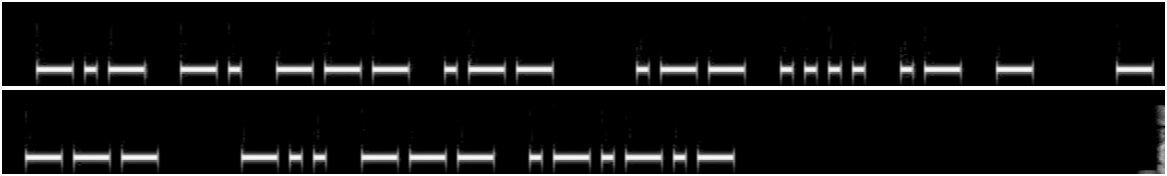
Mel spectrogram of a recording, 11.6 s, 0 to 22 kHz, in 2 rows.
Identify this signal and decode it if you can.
Morse code, heard as a keyed tone, about 19 wpm, 700 Hz. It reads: KNOW WHAT TO DO.
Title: Sentences from Top 1000 Words - Review Part 5 - 20wpm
